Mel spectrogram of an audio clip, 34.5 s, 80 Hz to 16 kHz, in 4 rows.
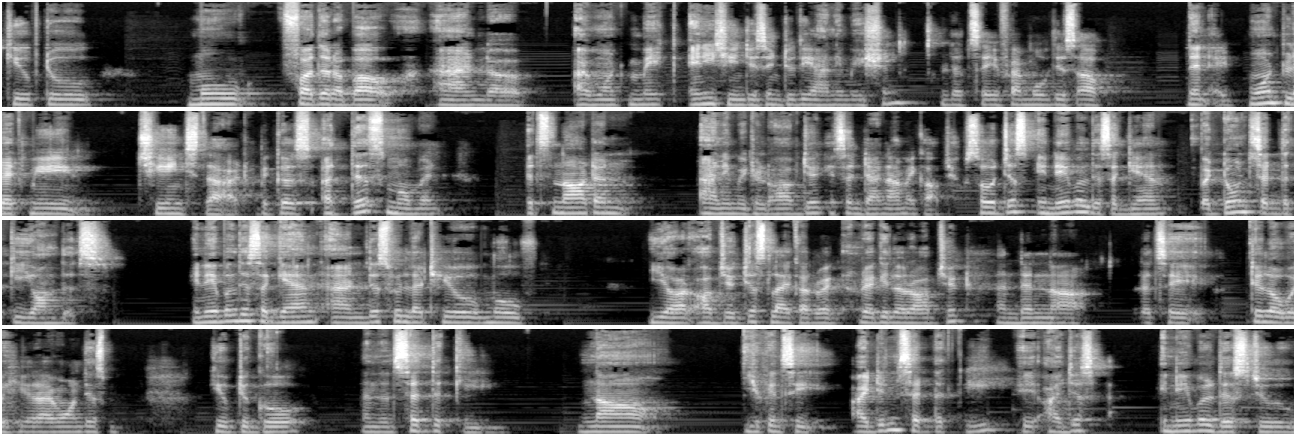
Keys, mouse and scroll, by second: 5.9 g, 15.4 click, 19.0 g, 21.5 i, 24.3 g, 26.9 i, 28.5 click.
